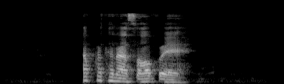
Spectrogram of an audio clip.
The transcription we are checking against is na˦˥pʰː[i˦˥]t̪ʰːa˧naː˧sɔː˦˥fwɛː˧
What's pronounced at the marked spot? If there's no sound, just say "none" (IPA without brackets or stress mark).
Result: a˦˥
